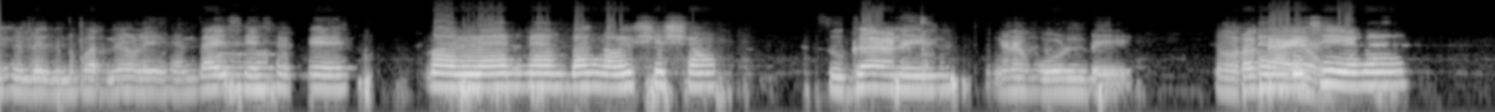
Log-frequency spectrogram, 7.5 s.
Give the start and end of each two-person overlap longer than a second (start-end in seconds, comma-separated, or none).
none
